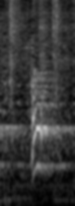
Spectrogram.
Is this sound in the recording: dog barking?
yes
